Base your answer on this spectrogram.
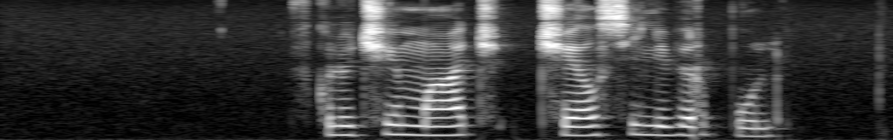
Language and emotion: Russian, neutral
